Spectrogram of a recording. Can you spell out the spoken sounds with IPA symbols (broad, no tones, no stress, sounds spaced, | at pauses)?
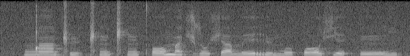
ŋ͡ǃ ã ǁ y ǁʰ ẽ ǁʰ ẽ t̪ʰ ɔ m ã ʃ z o ʃ a m e r y m o p ɔ ɕ e h ẽ i̯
